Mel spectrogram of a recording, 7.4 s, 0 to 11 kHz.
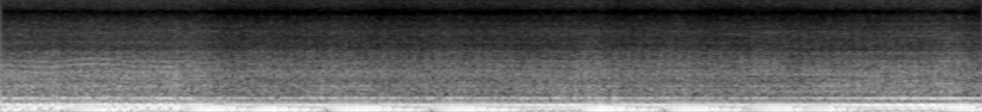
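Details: Honda S2000 idling and blipping with uneven stumbling beat and exhaust dips, persistent misfire despite new spark plugs, cause unknown.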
